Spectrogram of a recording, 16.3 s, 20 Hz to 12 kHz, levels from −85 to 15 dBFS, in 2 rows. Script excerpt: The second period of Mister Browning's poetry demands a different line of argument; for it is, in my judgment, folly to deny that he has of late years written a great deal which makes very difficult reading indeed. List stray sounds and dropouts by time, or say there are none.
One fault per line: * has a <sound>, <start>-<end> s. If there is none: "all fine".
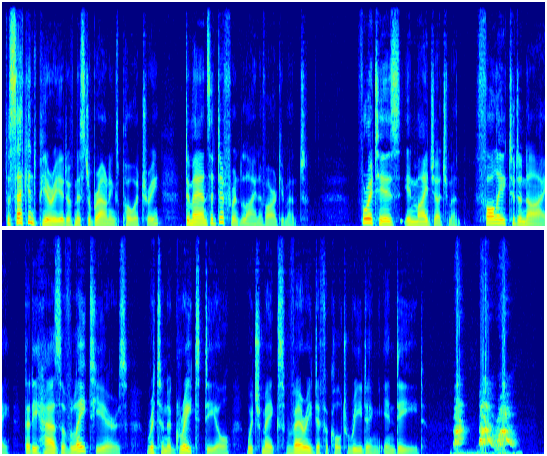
* has a bark, 14.9-16.0 s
